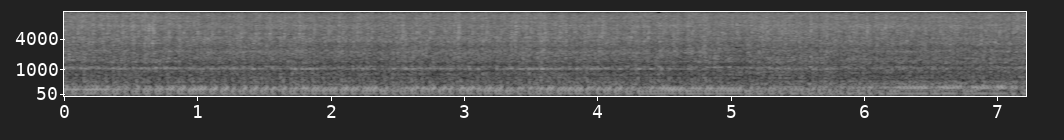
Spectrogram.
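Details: Yamaha YZF-R1 with a heavy, lumpy idle and a persistent clatter tapping in time with engine speed, an abnormal noise from the engine head (top-end knock).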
